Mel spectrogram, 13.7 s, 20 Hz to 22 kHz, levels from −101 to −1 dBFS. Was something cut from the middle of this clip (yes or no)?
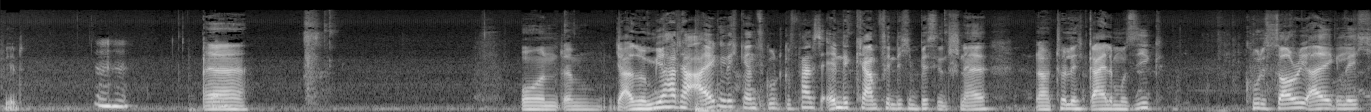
no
